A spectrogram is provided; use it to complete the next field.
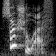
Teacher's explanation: because the word social ends in a L sound and the word life starts with the L sound, I just say social life. I actually combine the two L sounds into one. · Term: combining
